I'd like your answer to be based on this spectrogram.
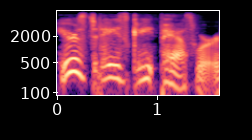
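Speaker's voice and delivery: quiet, half-whispered voice. Game narrator voicing a character handing over the gate password, half-whispered.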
